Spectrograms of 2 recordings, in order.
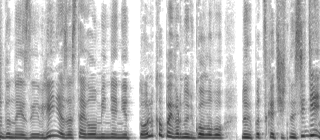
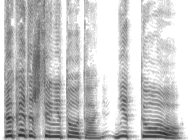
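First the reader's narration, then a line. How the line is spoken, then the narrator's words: Sad. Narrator (Russian): грустно Папазян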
